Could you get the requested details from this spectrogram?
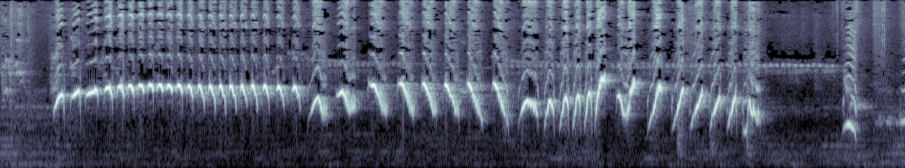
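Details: White-rumped shama giving a fighter-style kretekan call meant to provoke silent shamas into answering: a fast run of about twenty evenly repeated rising notes, then varied, quicker slurred notes and a short pause with a final note.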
